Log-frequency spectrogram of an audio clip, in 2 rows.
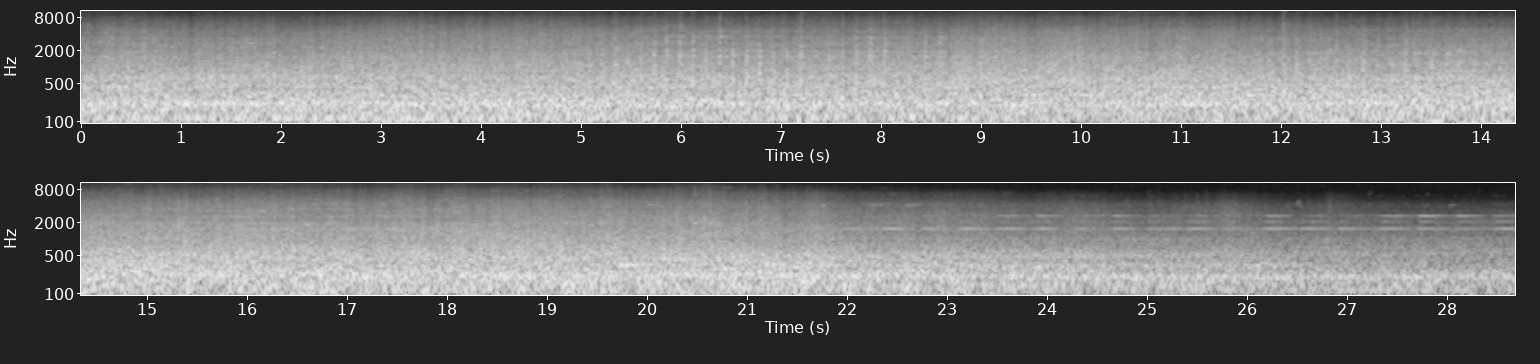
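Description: Union Pacific auto-rack freight train rolling past, its steel wheels clattering over the rails. About 22 seconds in the last cars pass and the sound fades as the train draws away, with a faint steady high tone coming in near the end.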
